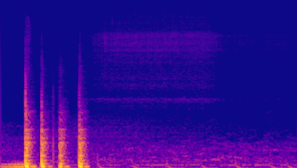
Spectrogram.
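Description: Four quick, loud knocks close together, followed by a bathroom faucet running as a faint steady hiss for a couple of seconds.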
